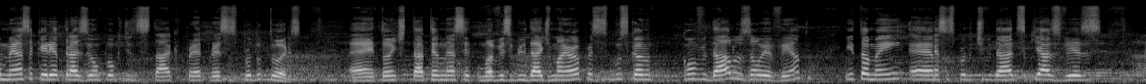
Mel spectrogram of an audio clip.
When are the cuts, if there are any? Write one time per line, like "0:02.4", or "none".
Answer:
0:02.0
0:04.7
0:06.1
0:09.3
